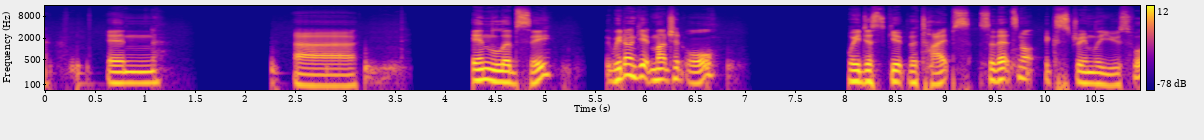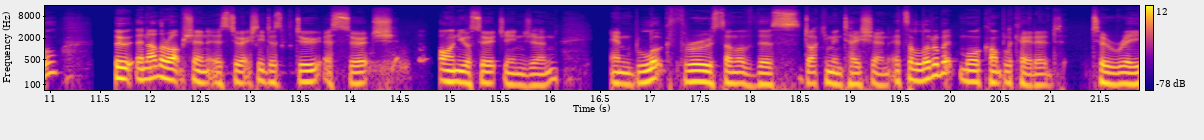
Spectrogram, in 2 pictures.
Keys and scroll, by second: 13.0 ctrl+v, 13.3 Return.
